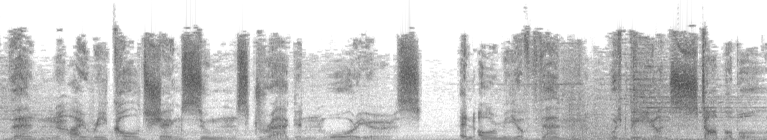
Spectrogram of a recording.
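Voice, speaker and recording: An actor playing a cold, ambitious ninja clan leader, narrating in a deliberate, imperious, menacing manner for a video game. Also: male voice, fairly low pitch, creaky, exaggerated voice. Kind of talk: scripted dramatic game narration.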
